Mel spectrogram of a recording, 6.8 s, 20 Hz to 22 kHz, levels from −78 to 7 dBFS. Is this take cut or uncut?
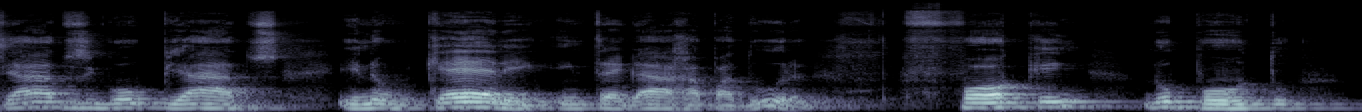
uncut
